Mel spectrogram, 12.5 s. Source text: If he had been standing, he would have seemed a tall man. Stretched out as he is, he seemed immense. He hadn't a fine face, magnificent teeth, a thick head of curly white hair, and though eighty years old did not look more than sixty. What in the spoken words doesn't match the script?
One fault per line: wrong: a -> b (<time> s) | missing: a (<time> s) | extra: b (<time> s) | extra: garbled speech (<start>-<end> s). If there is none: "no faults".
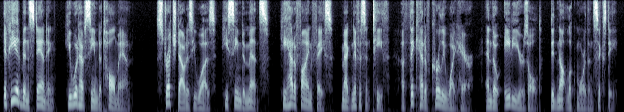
wrong: is -> was (3.9 s)
wrong: hadn't -> had (5.7 s)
